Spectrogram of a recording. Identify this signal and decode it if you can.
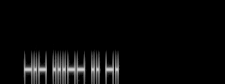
Morse code, heard as a keyed tone, about 50 wpm, 700 Hz. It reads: K3IN
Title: Call Signs - 50wpm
